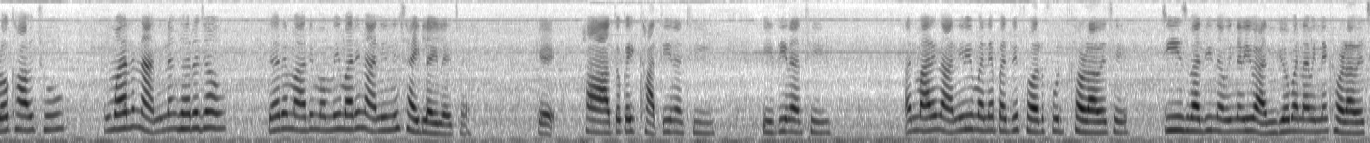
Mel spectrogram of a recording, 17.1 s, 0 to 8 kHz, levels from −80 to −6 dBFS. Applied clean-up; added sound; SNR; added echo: none; Engine; 15 dB; none.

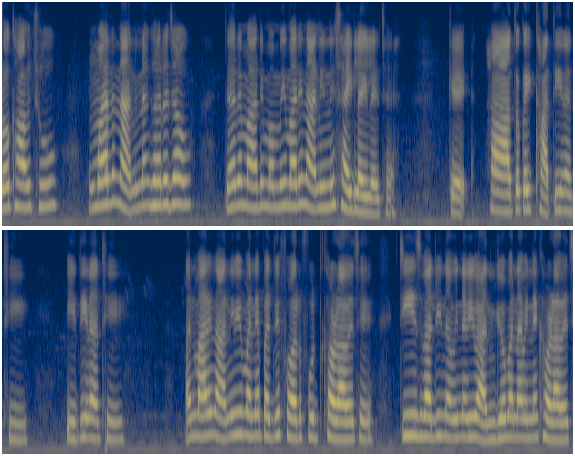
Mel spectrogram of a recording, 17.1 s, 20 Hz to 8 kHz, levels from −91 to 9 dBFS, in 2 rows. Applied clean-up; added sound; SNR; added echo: none; none; none; none.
